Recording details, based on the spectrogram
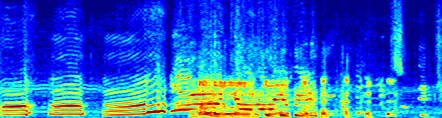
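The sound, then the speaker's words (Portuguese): A voice imitates a snoring man's moaning groans in short, drawn-out bursts that rise and waver, then breaks into laughter and chatter from several people. “Pra fechar com chave de ouro, tinha as gemidas parceladas.”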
